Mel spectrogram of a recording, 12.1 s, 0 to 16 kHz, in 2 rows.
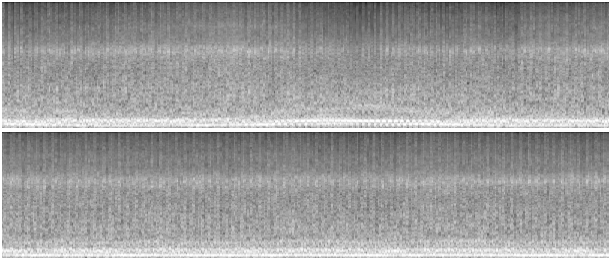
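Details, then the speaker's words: Nissan Skyline R34 with a 416 LS stroker V8, Kelford camshaft, 871 supercharger and Holley Hi Ram: deep loping idle with a steady uneven hunt and blower whir on top, settling down. A healthy big-cam supercharged idle. "You hear that supercharger hunt coming at you, it is the most unbelievable sound."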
